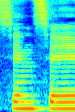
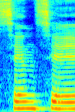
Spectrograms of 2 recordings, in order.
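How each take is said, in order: No difference in how they are said.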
